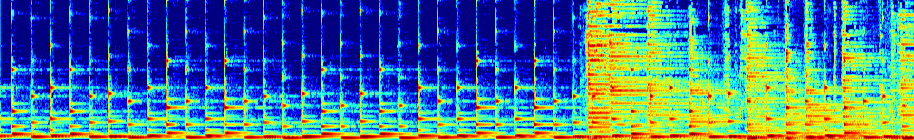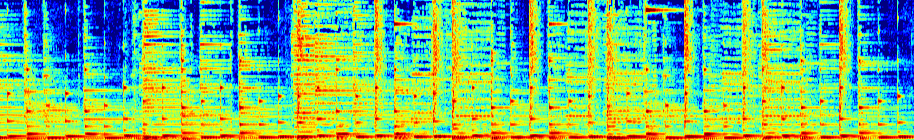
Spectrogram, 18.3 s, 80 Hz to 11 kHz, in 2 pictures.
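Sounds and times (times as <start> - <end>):
Mi Note 10 phone ringtone: 0.0 - 18.2.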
